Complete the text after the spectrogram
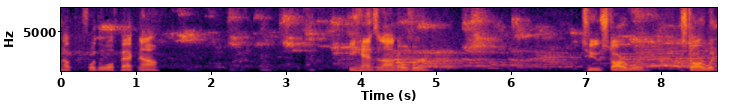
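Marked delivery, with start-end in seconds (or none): none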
